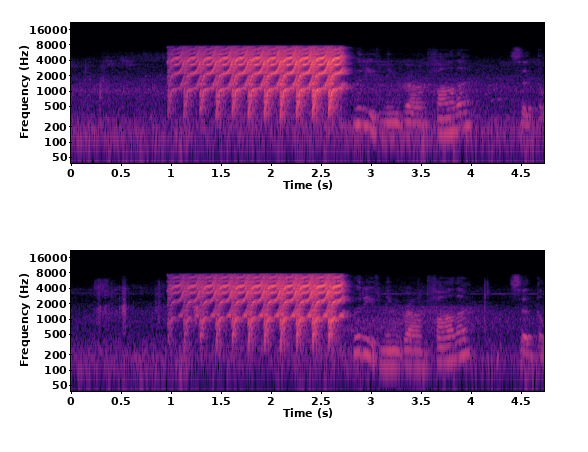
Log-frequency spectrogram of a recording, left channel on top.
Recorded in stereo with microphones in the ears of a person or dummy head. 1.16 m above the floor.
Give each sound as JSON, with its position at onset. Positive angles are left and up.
{"t": 1.0, "sound": "an alarm", "side_deg": -15, "distance_m": 1.3}
{"t": 2.8, "sound": "a man speaking", "side_deg": -55, "distance_m": 0.6}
